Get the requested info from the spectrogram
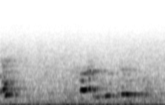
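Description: Steady low rumble inside a running Indian passenger train carriage, with a passenger's voice heard briefly about a second in.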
